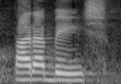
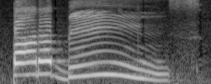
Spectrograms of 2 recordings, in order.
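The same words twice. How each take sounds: First: It is said flatly, without enthusiasm. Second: It is said with lively, exclamatory enthusiasm. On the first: The speaker calls it wrong. "eu não posso dizer assim" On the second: The speaker calls it right. "Qual é o sinal que eu vou utilizar para ele ficar parabéns?"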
